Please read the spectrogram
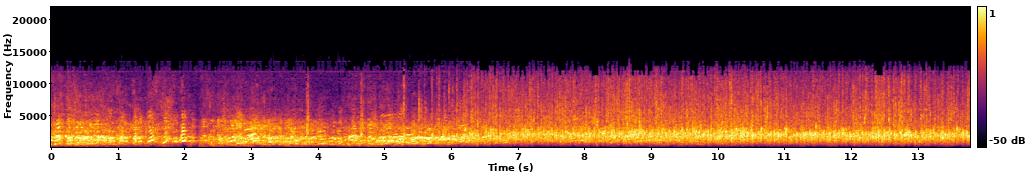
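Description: Audience applauding, a dense steady clapping that is a little louder in the first few seconds, with some laughter mixed in.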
